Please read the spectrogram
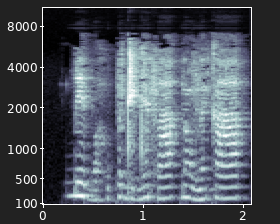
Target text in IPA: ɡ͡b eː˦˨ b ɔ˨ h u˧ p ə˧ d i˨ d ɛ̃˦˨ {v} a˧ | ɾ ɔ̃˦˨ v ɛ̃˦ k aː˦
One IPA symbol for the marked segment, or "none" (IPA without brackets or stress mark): f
